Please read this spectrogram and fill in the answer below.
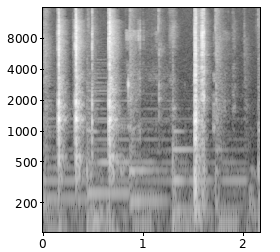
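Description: Background music with a few sharp, irregularly spaced plastic clicks and taps as the lid of a small plastic toy barrel is handled and pulled off; the loudest click comes about one and a half seconds in.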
